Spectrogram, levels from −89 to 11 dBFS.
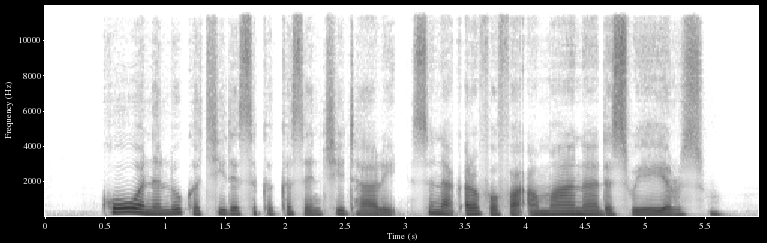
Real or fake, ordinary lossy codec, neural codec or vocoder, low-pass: fake; none; codec, 24 kHz, 0.5 kbps, DualCodec; none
